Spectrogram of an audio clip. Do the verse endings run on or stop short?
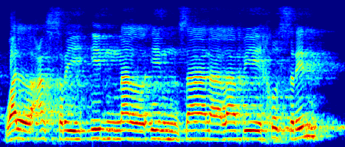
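run on. Verse endings run on with added vowel endings. The speaker calls it wrong. "Biasanya dibaca dengan"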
